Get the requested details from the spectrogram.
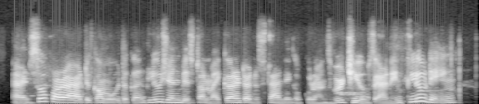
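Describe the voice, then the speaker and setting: The speech moves at a moderate pace in a Pakistani accent. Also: woman. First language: Urdu. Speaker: class participant. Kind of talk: personal testimony in group discussion.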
